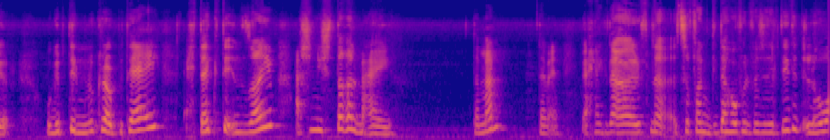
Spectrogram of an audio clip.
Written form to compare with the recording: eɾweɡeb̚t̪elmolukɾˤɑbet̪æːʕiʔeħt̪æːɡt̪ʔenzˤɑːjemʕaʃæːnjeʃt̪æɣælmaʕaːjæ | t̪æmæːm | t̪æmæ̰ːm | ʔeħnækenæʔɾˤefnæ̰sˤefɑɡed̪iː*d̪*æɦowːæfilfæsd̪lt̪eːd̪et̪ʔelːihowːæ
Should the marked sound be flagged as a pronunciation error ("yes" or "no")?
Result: no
